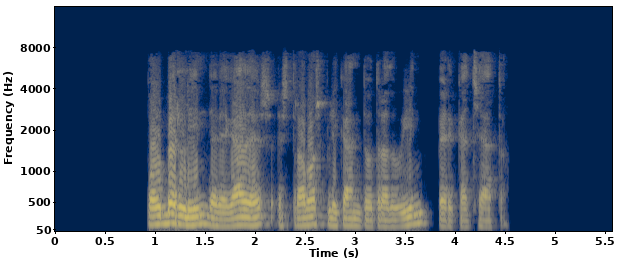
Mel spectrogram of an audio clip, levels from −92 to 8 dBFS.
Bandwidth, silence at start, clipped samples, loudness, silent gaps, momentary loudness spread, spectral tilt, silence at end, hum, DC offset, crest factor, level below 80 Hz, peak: 7.8 kHz; 0.9 s; under 0.1%; -19 LUFS; 3.78-3.83 s; 12 LU; -7.5 dB/octave; 1.1 s; none; under 0.1%; 16 dB; -56 dBFS; -4 dBFS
